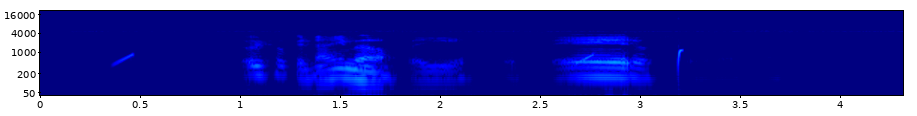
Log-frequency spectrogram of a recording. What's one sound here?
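A young man talks casually and animatedly into a close microphone.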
